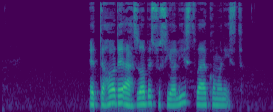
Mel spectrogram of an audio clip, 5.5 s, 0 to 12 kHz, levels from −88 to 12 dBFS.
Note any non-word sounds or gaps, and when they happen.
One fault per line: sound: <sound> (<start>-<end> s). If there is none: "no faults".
no faults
